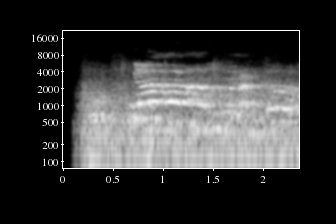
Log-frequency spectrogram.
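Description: Crowd chatter echoing in a large hall, with a child's high-pitched voice rising above it for about a second.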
